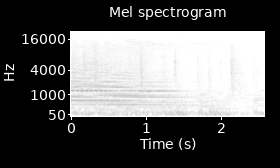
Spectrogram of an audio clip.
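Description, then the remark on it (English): A train horn sound effect blares in one long, steady, loud blast, with a low rumbling rail noise underneath and no voices. “So hop on our magic choo-choo train to nowhere and let's talk some California politics.”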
